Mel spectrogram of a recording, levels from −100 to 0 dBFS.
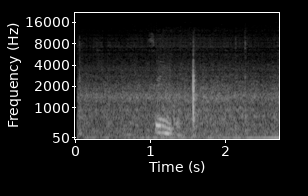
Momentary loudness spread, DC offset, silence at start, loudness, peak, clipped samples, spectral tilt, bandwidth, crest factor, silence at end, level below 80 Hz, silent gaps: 18 LU; under 0.1%; 0.05 s; -35 LUFS; -4 dBFS; under 0.1%; -6 dB/octave; 13 kHz; 34 dB; 0 s; -54 dBFS; none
